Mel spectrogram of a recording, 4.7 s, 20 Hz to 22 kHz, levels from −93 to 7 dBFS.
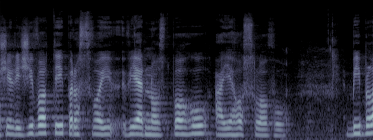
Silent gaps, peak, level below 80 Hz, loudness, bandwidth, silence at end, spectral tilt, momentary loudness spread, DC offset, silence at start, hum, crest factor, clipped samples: none; -12 dBFS; -70 dBFS; -33 LUFS; 15 kHz; 0 s; -4.5 dB/octave; 9 LU; under 0.1%; 0 s; none; 22 dB; under 0.1%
